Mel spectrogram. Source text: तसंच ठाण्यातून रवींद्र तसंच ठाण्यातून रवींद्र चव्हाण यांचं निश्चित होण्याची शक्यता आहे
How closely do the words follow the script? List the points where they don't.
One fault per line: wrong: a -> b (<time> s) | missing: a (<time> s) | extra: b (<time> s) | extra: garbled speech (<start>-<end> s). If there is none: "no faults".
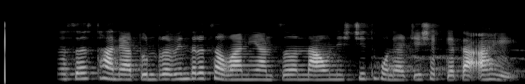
missing: तसंच ठाण्यातून रवींद्र (2.0 s)
extra: नाव (3.0 s)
